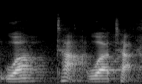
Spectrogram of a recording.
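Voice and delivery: ওয়াটা ending in open "tah", no r; British silent r. Shown as a demonstration. Teacher telling learners how to say water, ওয়াটা without r. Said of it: "র সাউন্ডটি silent হয়ে যায়".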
